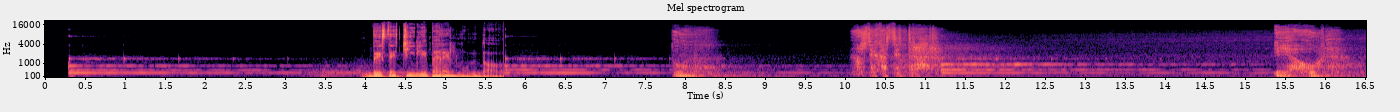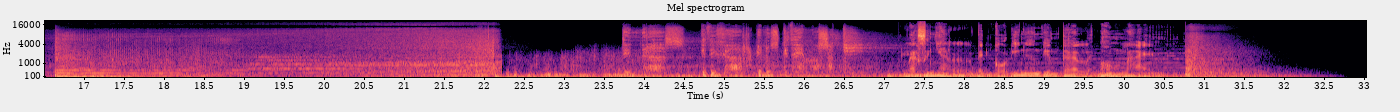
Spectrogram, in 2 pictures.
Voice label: Promoción radial

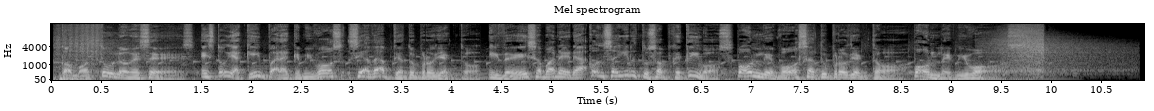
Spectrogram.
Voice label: hablado

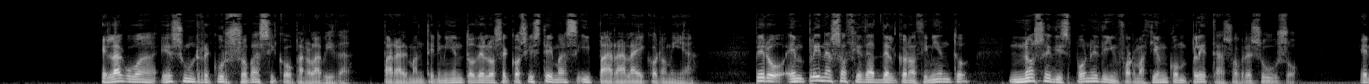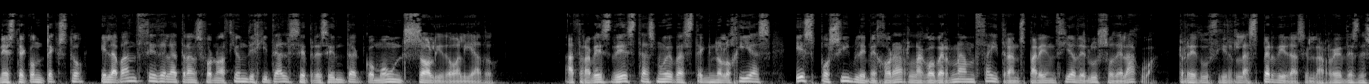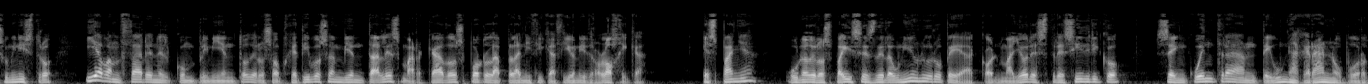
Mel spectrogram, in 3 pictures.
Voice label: Español. Documental

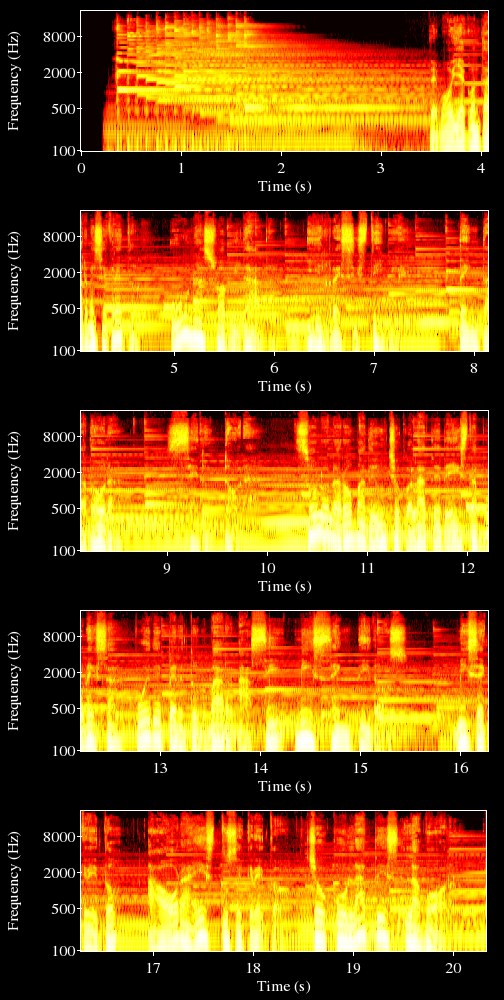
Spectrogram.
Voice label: Comercial Chocolate Tv

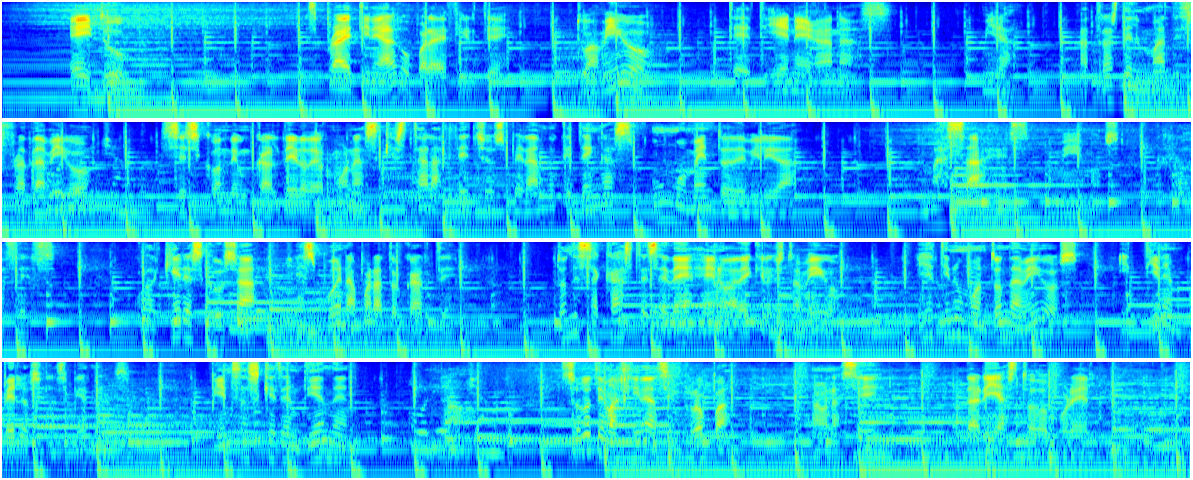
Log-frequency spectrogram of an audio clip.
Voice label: con musica

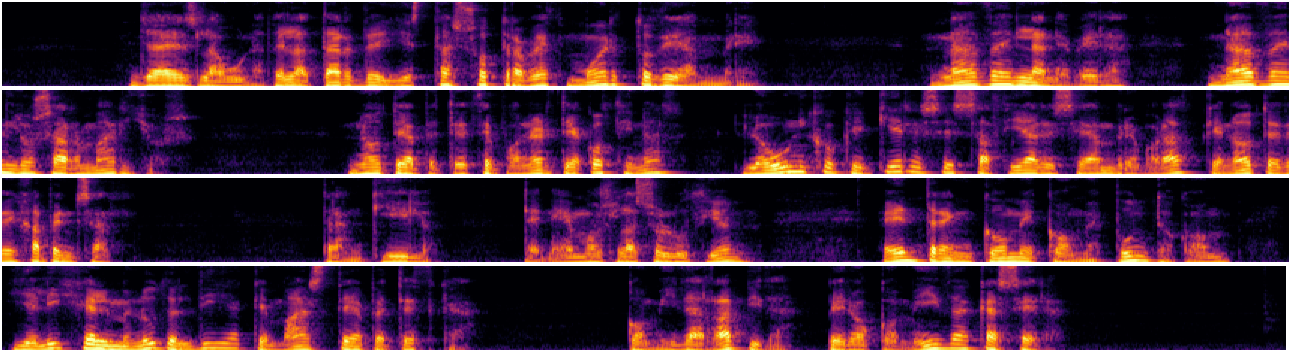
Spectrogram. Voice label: COMERCIAL

